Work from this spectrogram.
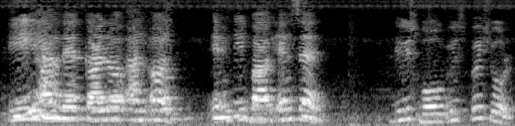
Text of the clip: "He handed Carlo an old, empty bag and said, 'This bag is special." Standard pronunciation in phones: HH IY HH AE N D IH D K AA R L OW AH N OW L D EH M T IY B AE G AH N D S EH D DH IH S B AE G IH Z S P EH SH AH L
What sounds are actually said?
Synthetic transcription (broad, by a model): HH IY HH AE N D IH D K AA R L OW AH N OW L EH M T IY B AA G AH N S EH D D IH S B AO IH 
